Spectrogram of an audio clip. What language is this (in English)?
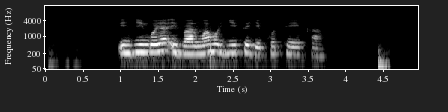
Kinyarwanda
